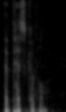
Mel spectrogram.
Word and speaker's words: Episcopal: And then that night they went to the twilight service at St. John's Episcopal Church in Boulder. Did I say that right? – Yes. Episcopal.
